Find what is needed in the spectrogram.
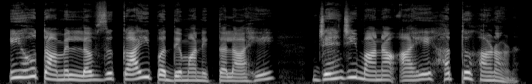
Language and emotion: Sindhi, neutral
